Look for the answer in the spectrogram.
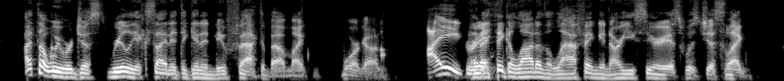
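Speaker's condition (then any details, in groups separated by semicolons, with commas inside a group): No condition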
